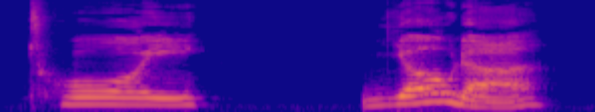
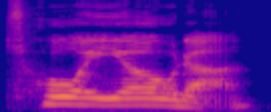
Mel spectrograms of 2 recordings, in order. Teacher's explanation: it is just your voice gliding between those two vowels · the two vowels next to each other kind of making it sound like there is a y sound in there but there isn't it is just your voice gliding between those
